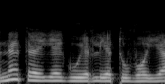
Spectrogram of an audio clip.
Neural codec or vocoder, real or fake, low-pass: none; real; 7.2 kHz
